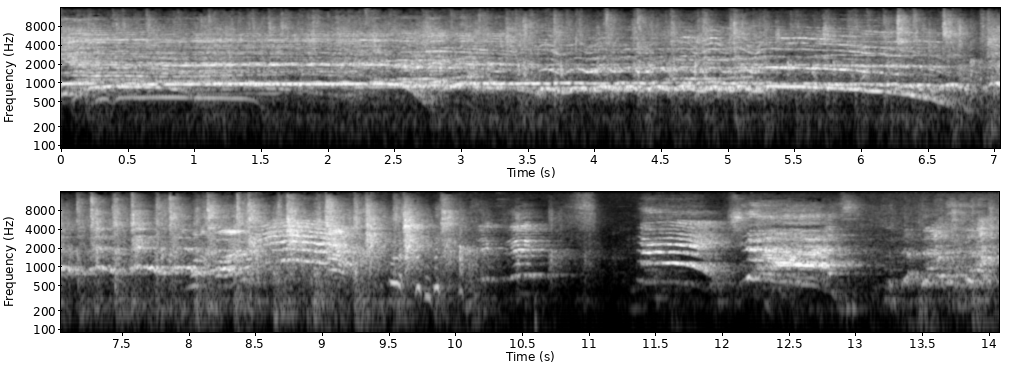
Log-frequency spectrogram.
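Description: An audience applauds and cheers for a poet, with dense, loud clapping and high whoops for about ten seconds, then the applause thins into scattered claps and a few shouts.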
